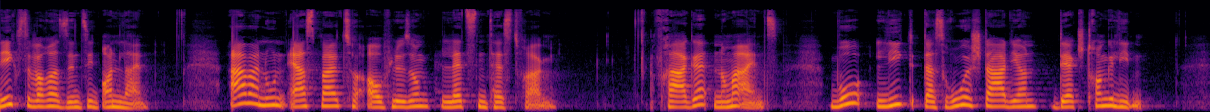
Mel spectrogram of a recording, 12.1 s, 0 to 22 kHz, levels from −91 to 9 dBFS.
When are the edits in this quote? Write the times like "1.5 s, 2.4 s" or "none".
1.0 s, 4.3 s, 10.8 s

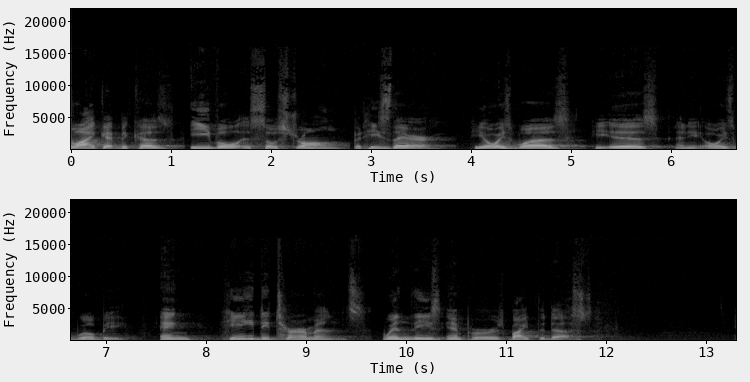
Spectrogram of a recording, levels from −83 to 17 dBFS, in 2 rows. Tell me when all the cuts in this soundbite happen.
1.1 s, 2.8 s, 3.8 s, 5.1 s, 7.4 s, 9.6 s

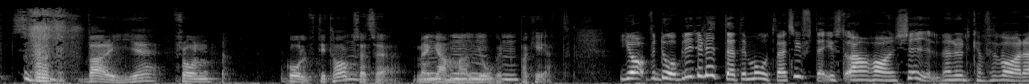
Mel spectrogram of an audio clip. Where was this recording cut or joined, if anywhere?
1.7 s, 7.9 s

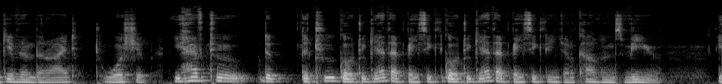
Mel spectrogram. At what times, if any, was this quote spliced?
1.6 s, 2.6 s, 4.4 s

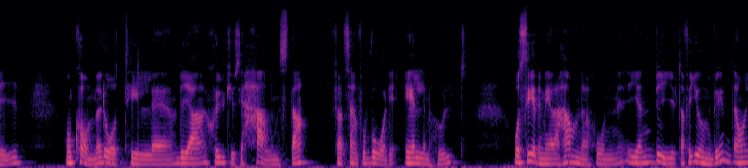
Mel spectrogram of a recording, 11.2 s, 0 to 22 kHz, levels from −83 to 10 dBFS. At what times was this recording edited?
none

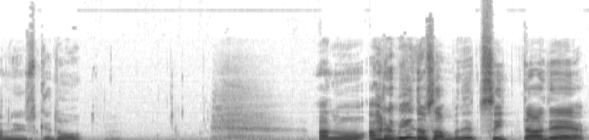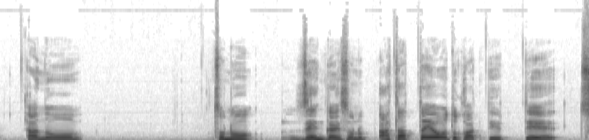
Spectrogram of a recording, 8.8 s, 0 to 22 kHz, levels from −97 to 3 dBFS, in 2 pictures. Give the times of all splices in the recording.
none

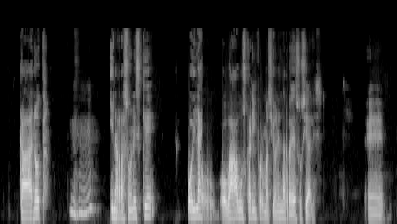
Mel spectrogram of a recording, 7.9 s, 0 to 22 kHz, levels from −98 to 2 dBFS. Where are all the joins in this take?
4.0 s

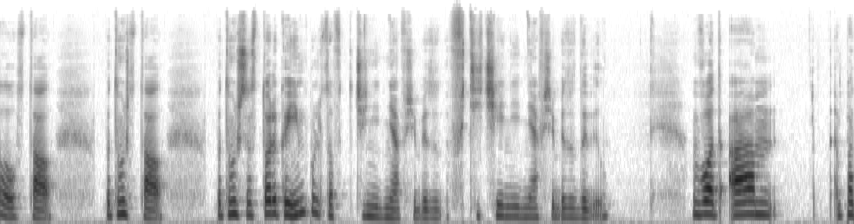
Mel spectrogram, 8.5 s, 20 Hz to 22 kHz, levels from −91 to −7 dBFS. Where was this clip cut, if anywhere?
1.3 s

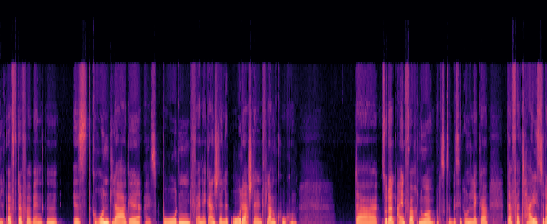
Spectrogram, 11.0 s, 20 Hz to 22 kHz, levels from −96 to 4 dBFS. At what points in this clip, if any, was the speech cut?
1.8 s, 2.8 s, 4.1 s, 4.6 s, 5.0 s, 7.6 s, 8.9 s

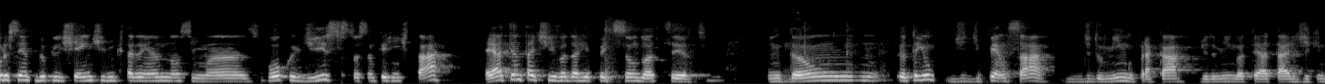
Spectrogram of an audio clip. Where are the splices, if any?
1.9 s, 2.6 s, 3.4 s, 9.0 s, 9.3 s, 10.5 s

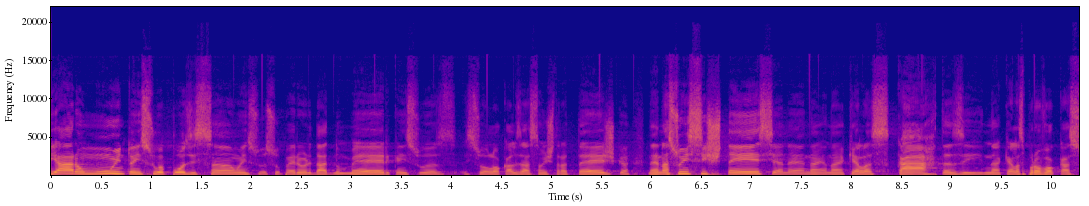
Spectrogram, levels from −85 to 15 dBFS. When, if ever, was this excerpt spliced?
5.9 s

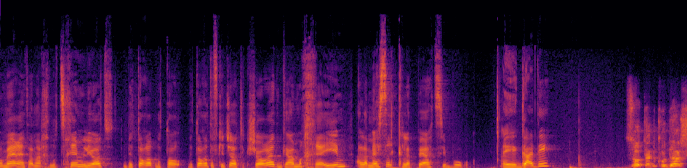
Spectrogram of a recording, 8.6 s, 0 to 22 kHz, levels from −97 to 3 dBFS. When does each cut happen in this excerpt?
4.4 s

